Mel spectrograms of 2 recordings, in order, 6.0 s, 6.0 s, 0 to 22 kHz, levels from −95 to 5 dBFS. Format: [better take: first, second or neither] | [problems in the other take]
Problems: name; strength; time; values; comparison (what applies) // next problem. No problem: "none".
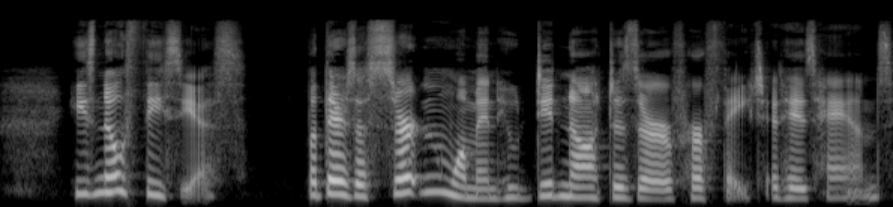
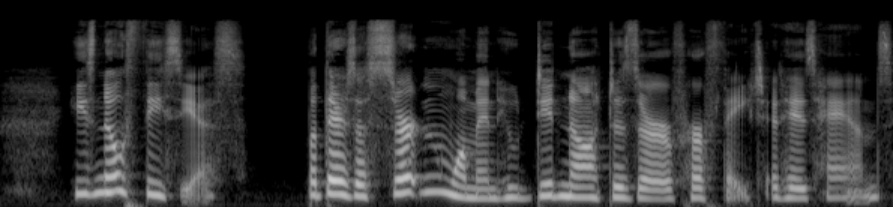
second | thin; very slightly; fading below 300 Hz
